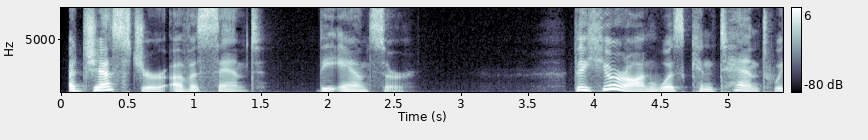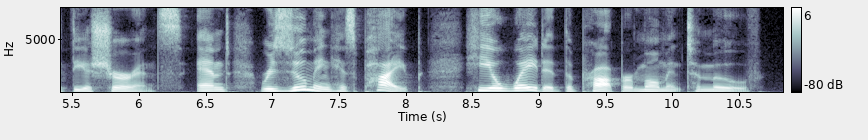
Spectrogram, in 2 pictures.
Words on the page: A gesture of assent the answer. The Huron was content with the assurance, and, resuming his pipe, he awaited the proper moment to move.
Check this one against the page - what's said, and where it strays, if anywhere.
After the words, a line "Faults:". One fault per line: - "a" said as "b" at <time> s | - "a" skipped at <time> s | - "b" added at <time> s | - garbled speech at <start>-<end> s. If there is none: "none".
A gesture of assent the answer. The Huron was content with the assurance, and, resuming his pipe, he awaited the proper moment to move.
Faults:
none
